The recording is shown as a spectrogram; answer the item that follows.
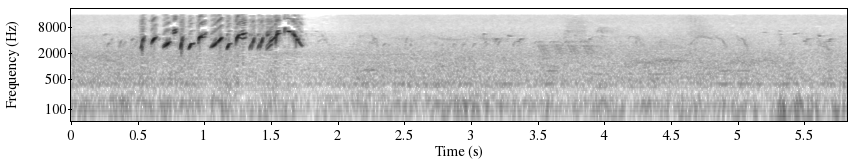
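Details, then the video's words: Balkan European goldfinch (Carduelis carduelis balcanica) competition recording for the 2017 World Championship in Goldfinch Song, held over the internet under Serbian rules: one rapid burst of bright, high twittering trills lasting about a second, followed by near silence. "World championship in Goldfinch Song"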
